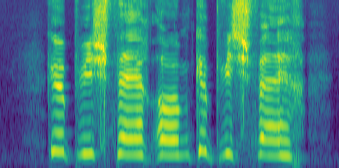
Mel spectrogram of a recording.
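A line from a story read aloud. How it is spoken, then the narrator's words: Woman moaning. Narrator (French): gémit la femme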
